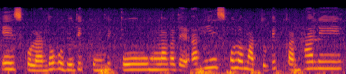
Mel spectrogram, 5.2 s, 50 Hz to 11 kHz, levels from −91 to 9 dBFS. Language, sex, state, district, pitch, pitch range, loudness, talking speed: Chakma, female, Tripura, West Tripura, 270 Hz, 250-300 Hz, -15 LUFS, 150 wpm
